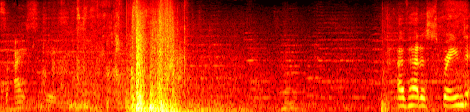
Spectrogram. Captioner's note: woman thuds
